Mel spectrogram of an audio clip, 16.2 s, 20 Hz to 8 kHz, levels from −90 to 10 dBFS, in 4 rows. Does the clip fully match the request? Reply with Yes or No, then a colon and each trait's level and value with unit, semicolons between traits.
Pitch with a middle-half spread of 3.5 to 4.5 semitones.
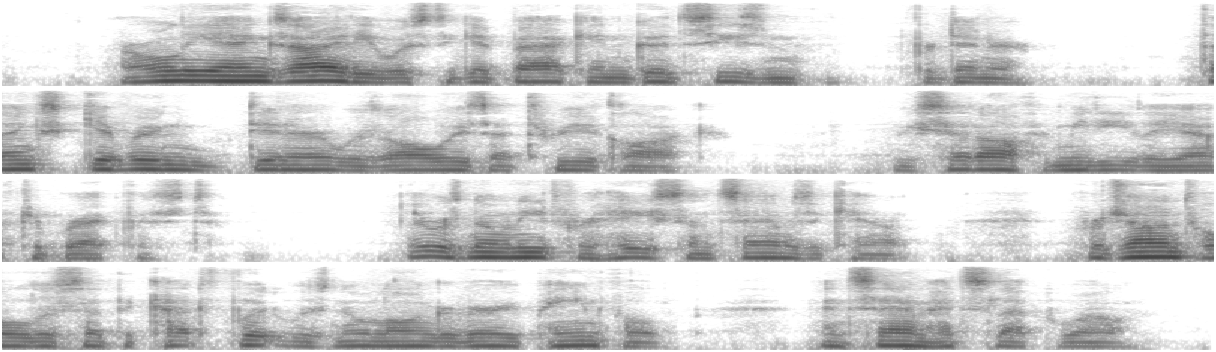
No: average, 3.0 semitones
